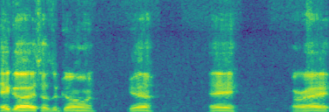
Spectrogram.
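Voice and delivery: flat, totally monotone, dead level, no rise. Mocking an actress as totally monotone: imitating Kristen Stewart, monotone. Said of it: "totally monotone".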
